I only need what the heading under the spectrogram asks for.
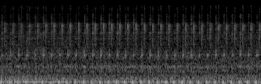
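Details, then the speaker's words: Yamaha Mio Soul i125 scooter idling with a sharp fast tick over the exhaust beat; worn camshaft bearing caused tappet adjuster clearance, bearing replaced along with piston ring assembly. "May lagatik po itong motor na ito ngayon hanapin natin yung lagatik yung lagatik ng motor Yan malatik po ito ang motor na ito sa parteng Dito"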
